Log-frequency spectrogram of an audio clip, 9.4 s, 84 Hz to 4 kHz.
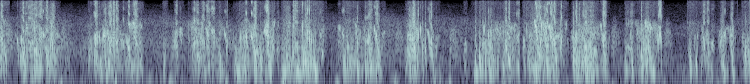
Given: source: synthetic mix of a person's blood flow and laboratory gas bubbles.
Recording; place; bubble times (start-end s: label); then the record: Doppler ultrasound of blood flow; subclavian vein
0.00-0.12 s: bubbles
0.16-0.77 s: bubbles
1.09-1.81 s: bubbles
2.03-2.10 s: bubbles
2.17-2.31 s: bubbles
2.34-2.85 s: bubbles
2.90-4.09 s: bubbles
4.22-4.83 s: bubbles
5.06-5.51 s: bubbles
5.79-5.86 s: bubbles
5.89-6.50 s: bubbles
6.52-7.63 s: bubbles
7.80-8.31 s: bubbles
8.60-9.23 s: bubbles
9.27-9.38 s: bubbles
From the record:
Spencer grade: 4 (maximum detectable bubble signal sounding continuously throughout systole and diastole of every cardiac period, and overriding the amplitude of the normal cardiac signals); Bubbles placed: anywhere in the cardiac cycle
